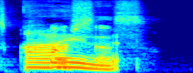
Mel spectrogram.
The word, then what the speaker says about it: Cursus: It starts with a C. It sounds like Circus Publicus, but it's Cursus.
